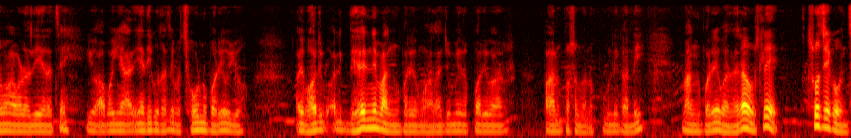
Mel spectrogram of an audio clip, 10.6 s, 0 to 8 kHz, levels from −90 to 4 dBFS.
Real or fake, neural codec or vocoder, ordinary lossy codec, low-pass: real; none; none; 7.2 kHz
